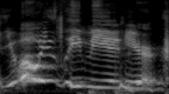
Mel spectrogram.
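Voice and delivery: high, loud, whining pet; the dog complains, crying out; whiny dog voice. Pretend.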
